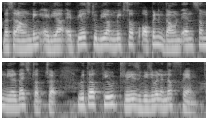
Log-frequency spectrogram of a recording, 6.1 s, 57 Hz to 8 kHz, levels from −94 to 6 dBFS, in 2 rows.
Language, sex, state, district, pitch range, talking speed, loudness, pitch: English, male, Assam, Kamrup Metropolitan, 145-170 Hz, 215 wpm, -16 LUFS, 155 Hz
